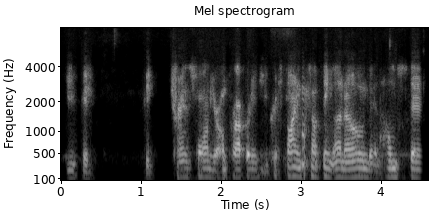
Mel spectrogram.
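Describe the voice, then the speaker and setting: A man speaks over a narrow, phone-like line with a rough, husky edge to his voice. He argues his case informally and intellectually, haltingly, often repeating words as he works toward each point. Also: medium pitch, fairly even intonation. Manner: halting, repeats words while building arguments. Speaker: guest speaker on a discussion show.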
